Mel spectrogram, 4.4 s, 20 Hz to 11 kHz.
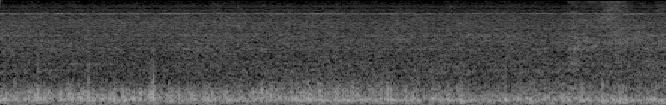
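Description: SpaceX Falcon 9 first stage's nine Merlin engines firing during ascent, heard as a steady low rumble.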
